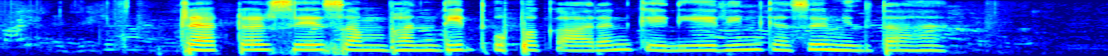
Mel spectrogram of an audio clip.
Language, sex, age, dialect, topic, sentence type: Hindi, female, 18-24, Marwari Dhudhari, banking, question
